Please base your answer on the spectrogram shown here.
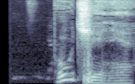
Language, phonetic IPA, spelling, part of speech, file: Russian, [pəʊˈt͡ɕenʲɪje], поучение, noun, Ru-поучение.ogg
- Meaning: lecture, sermon, lesson, homily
